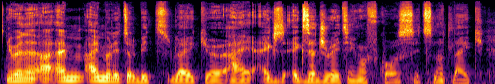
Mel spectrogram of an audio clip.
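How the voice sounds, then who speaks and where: A man casually talking over his own painting process, halting with many fillers and restarts and laughing at himself. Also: mid-range voice, warm tone. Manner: self-deprecating, laughs at himself. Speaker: digital artist.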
